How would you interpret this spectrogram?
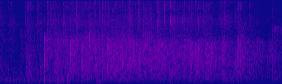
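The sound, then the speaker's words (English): A crowd breaks into sustained applause, many hands clapping in a dense, steady wash that swells quickly after a brief start and holds loud before tapering slightly at the end. “Friends, let us stop waiting for something that we don't think has come yet and start rejoicing that we are a part of something amazing that God is doing right now, and now you can applaud.”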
